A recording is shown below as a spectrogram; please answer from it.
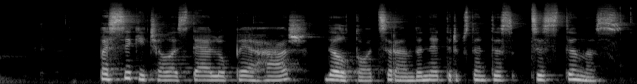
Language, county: Lithuanian, Telšiai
